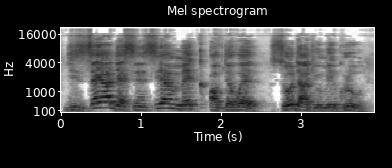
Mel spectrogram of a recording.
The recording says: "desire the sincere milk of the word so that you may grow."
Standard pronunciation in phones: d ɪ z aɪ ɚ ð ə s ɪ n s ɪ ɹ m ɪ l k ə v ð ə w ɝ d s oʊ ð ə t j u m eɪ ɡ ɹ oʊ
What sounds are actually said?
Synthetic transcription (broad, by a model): d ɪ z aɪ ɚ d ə s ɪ n s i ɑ m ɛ k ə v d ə w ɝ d s oʊ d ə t j u m eɪ ɡ ɹ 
